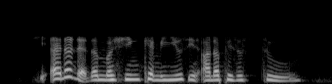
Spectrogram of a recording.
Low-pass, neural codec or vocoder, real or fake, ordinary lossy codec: 3.6 kHz; vocoder, 22.05 kHz, 80 mel bands, Vocos; fake; Opus, 32 kbps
